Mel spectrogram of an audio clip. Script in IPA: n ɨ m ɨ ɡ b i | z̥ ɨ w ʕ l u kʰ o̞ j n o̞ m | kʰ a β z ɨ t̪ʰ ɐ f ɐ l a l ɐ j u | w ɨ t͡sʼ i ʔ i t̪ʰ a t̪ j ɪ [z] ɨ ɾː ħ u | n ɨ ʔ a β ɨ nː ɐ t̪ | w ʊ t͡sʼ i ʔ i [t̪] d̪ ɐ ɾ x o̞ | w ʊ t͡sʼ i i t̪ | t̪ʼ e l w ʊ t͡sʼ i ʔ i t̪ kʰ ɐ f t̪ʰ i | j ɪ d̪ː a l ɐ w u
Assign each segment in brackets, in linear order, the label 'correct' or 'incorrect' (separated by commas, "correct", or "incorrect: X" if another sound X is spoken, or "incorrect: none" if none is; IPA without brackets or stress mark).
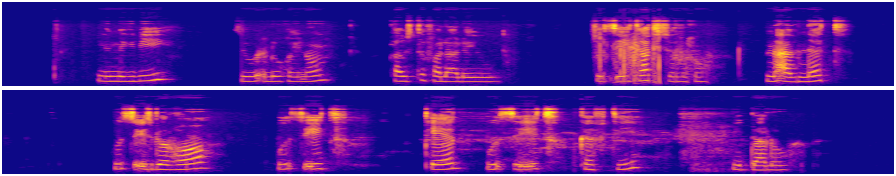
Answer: incorrect: s, correct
